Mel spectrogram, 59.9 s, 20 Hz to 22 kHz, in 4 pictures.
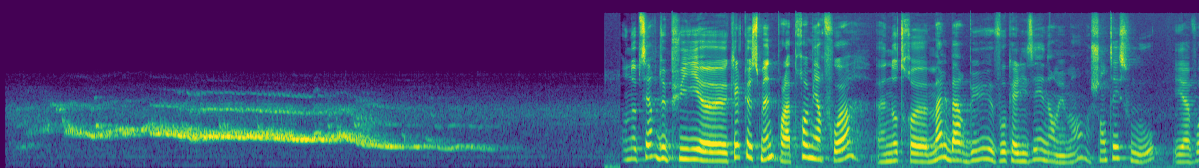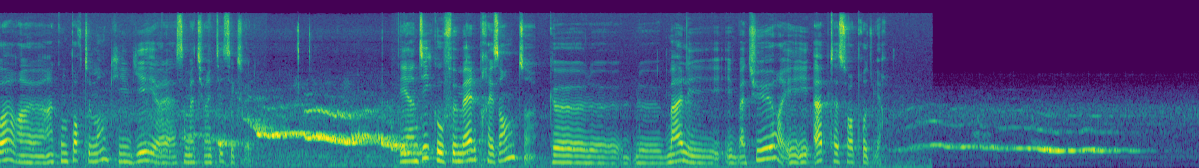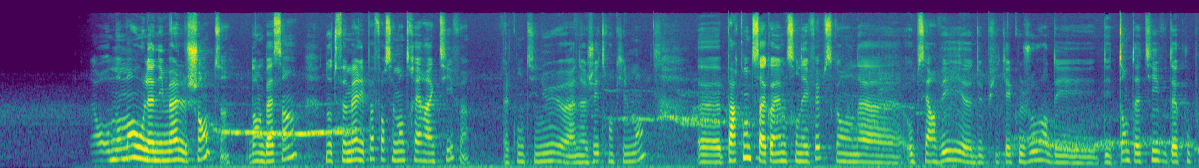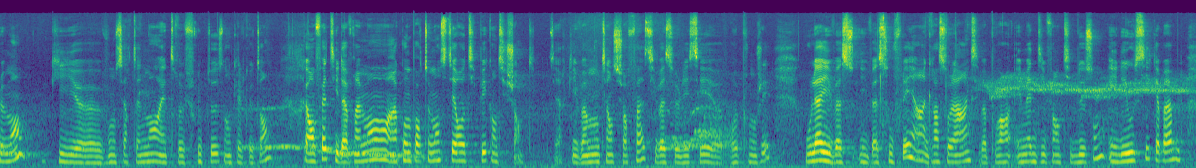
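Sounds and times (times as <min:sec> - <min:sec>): seal call gliding down: 0:00.1 - 0:06.4, 0:15.6 - 0:20.9, 0:25.3 - 0:29.4, 0:31.2 - 0:36.0, 0:36.6 - 0:51.6, 0:52.3 - 0:54.6.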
